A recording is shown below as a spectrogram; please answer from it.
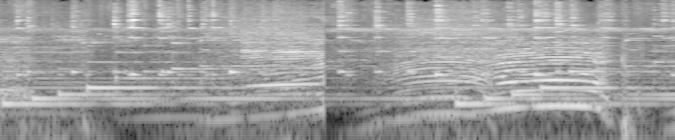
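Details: Grass-eating cows produce a string of long, harmonic moos, several arching up and down in pitch, with two or more animals calling at once amid persistent cowbell ringing.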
